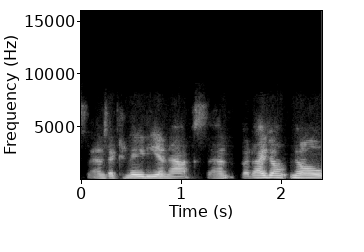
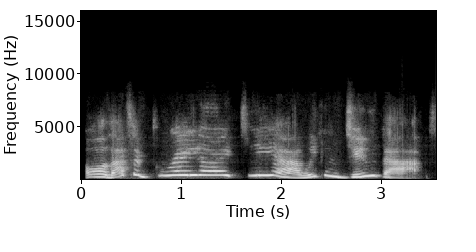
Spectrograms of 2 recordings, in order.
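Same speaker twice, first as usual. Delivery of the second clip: excited; 9 semitones higher, 4 dB louder, slower than usual. Real, not acted. Delighted by a chat idea.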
